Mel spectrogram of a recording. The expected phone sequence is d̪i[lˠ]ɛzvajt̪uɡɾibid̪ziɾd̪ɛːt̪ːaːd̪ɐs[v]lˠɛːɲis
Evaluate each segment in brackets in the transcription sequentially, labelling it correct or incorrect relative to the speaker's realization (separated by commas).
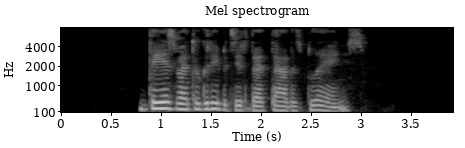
incorrect, incorrect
